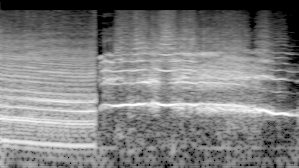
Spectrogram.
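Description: A middle-aged man shouts with animation through a microphone.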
